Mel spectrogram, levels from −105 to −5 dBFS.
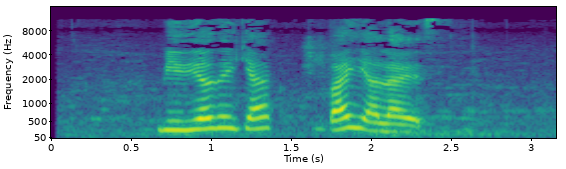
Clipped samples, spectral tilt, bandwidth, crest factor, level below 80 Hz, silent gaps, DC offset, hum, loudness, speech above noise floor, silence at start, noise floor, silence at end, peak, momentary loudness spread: under 0.1%; -4 dB/octave; 11.5 kHz; 18 dB; -62 dBFS; none; under 0.1%; none; -18 LUFS; 31 dB; 0.65 s; -49 dBFS; 0.55 s; -2 dBFS; 11 LU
